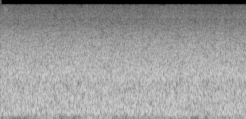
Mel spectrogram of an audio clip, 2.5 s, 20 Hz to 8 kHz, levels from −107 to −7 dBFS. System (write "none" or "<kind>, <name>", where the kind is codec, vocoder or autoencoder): none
